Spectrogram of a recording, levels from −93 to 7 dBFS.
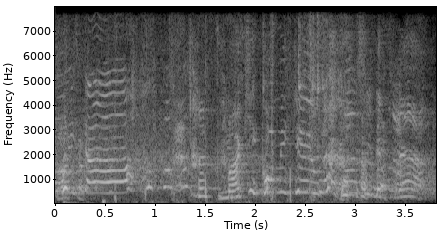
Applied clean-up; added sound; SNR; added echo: none; Run; 15 dB; reverberation time 0.6 s.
